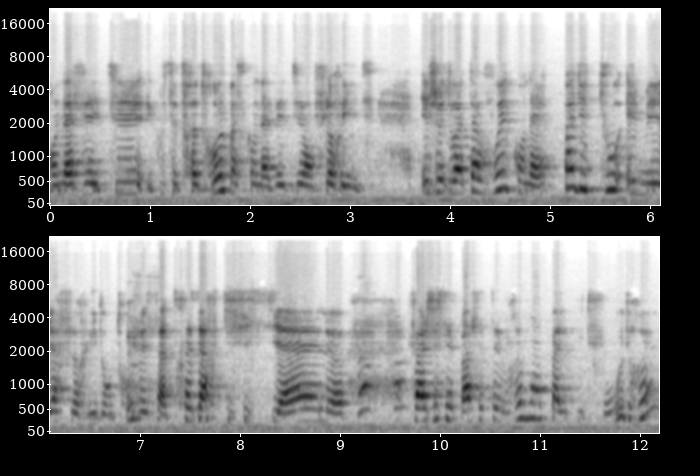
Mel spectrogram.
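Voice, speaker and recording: A woman speaks in a high voice with big swings in loudness while music plays in the background. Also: lively intonation, moderate pace. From Belgium, Brussels. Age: 50s. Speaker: French teacher. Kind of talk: interview.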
